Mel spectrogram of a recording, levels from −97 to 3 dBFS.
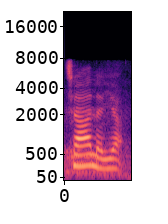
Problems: background conversations at intervals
